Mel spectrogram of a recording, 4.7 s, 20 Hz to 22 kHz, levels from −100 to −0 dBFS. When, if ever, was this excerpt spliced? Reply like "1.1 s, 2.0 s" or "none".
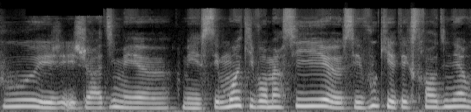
1.8 s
